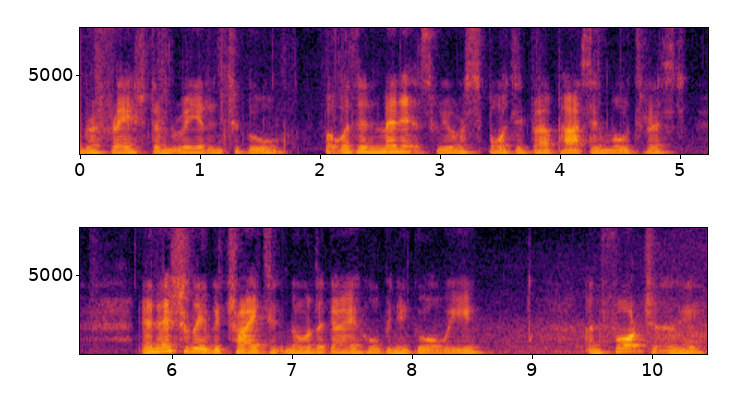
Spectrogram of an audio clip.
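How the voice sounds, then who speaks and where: A woman's voice: sits low, low-quality recording. Woman reading memoir over background noise. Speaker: author reading from own book. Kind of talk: scripted memoir narration, audiobook reading.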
